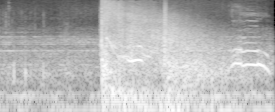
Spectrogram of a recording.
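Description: A rifle shot cracks loudly and echoes.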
